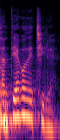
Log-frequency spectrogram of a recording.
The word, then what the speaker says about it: Santiago de Chile: Santiago de Chile.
